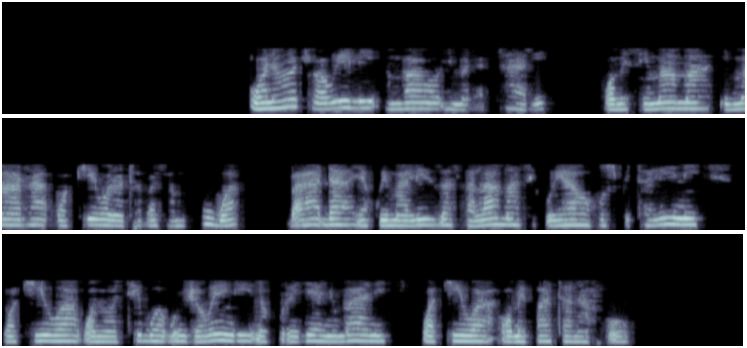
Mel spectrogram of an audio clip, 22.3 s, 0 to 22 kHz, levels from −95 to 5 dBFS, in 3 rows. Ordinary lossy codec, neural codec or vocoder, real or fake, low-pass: AAC, 16 kbps; none; real; 7.2 kHz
